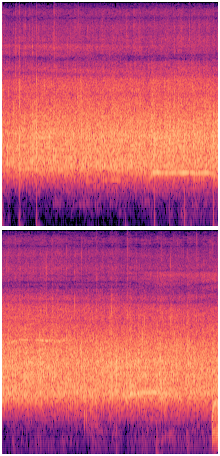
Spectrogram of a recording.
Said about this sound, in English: Can we just give them an ovation?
